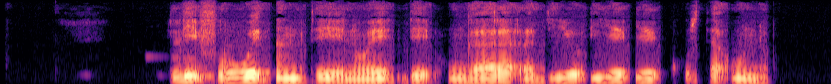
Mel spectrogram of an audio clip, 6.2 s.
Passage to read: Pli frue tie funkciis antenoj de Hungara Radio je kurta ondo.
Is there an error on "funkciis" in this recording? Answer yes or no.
yes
